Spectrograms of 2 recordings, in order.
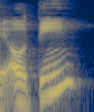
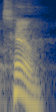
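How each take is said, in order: First: The name is said with a foreign accent. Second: The name is said with a native accent. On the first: The speaker calls it wrong. "The way a Chinese or a, a, a Spanish person try to say my name" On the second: The speaker calls it right. "no, Tim"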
